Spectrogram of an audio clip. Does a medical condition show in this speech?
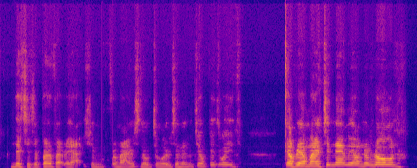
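Yes: cerebral palsy.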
